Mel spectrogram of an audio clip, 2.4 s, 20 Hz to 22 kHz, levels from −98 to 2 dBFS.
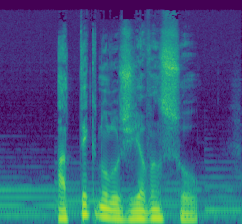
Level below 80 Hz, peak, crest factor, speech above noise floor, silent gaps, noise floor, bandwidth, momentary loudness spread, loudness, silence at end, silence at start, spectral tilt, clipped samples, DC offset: -32 dBFS; -2 dBFS; 16 dB; 21 dB; none; -37 dBFS; 18.5 kHz; 16 LU; -16 LUFS; 0.1 s; 0 s; -5 dB/octave; under 0.1%; under 0.1%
